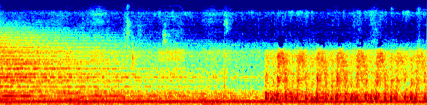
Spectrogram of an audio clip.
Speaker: nice steady strong heartbeat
